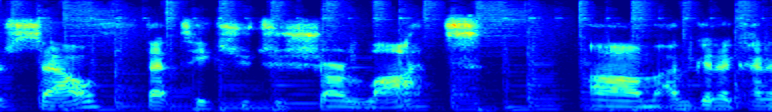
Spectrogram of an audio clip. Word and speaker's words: Charlotte: or from the East Coast that definitely says Charlotte to you right and I had to learn the hard way when I first learned here it is actually pronounced Charlotte here in town so just just giving you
